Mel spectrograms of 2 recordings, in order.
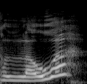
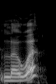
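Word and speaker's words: Loew: Um, it looks like Loa. L O E W. Okay. Loa.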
